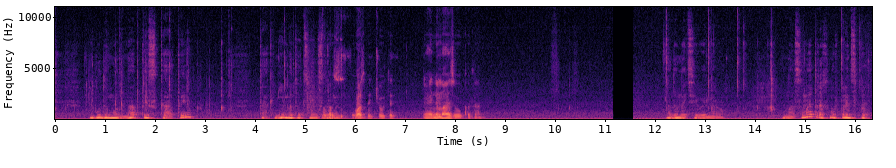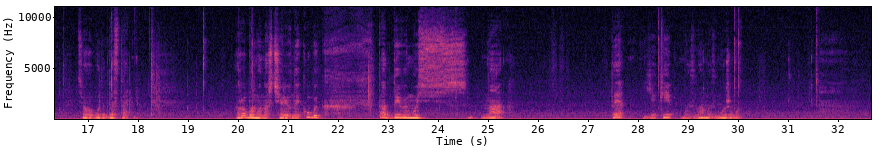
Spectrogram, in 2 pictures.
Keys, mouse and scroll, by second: 0.7 n, 1.4-2.6 middle drag, 2.6-3.1 scroll down 1, 3.1-3.5 scroll down 1, 3.5-12.2 middle drag, 12.2-16.4 drag, 16.4-18.2 middle drag, 20.2 shift+a, 21.1-22.6 scroll down 1, 22.6 n, 28.4-30.0 drag.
